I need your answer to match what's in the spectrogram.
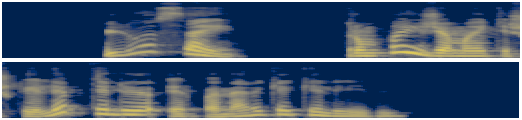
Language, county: Lithuanian, Kaunas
